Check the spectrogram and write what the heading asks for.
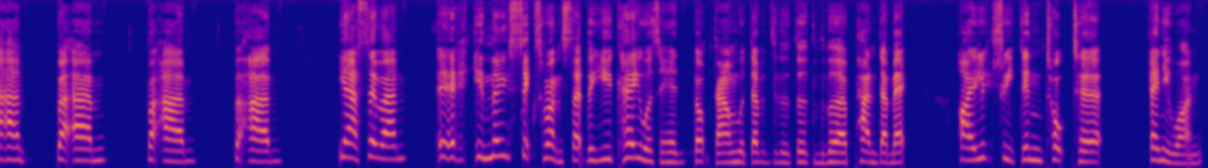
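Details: Adult woman whose childhood stammer recurred in adulthood, brought on by lockdown and the trauma of losing her mother to suicide; repetitions heard; stuttering (stammering).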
